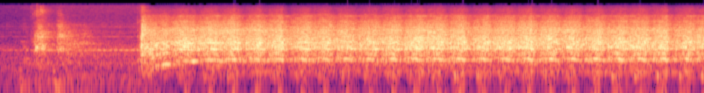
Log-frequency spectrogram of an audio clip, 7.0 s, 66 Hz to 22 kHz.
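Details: Mazda RX-8 13B rotary after injector cleaning, cranked on a jump pack: long loud even cranking, about two pulses a second, never catches; no fuel delivery from the pump.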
